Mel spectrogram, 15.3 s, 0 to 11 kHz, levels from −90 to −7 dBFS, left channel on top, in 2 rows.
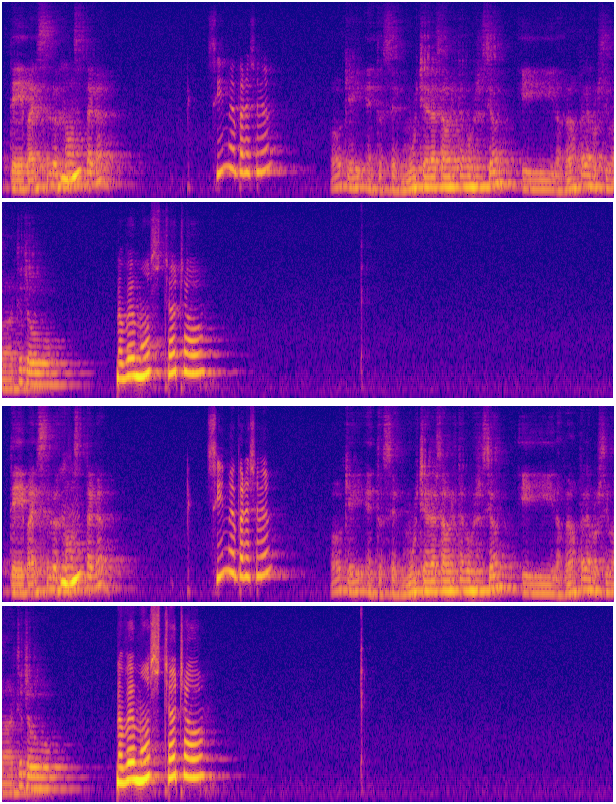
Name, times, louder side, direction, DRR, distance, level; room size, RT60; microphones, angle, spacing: voice 1, 0.1-1.3 4.1-8.3, equal, 25° right, -4 dB, 3.0 m, -27 dB
voice 2, 2.6-3.4 9.1-10.2, right 4 dB, 65° right, 16 dB, 0.5 m, -15 dB
28.0 x 17.0 x 2.9 m, 0.85 s
head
